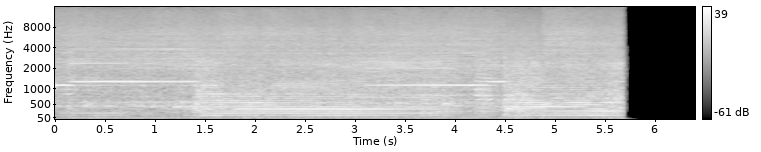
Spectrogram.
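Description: Rock band playing, the electric guitar ringing out long held chords. The sound cuts off abruptly near the end.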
